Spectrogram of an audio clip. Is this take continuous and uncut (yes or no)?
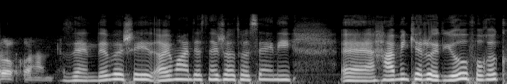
yes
